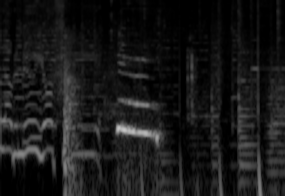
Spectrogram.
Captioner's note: thud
